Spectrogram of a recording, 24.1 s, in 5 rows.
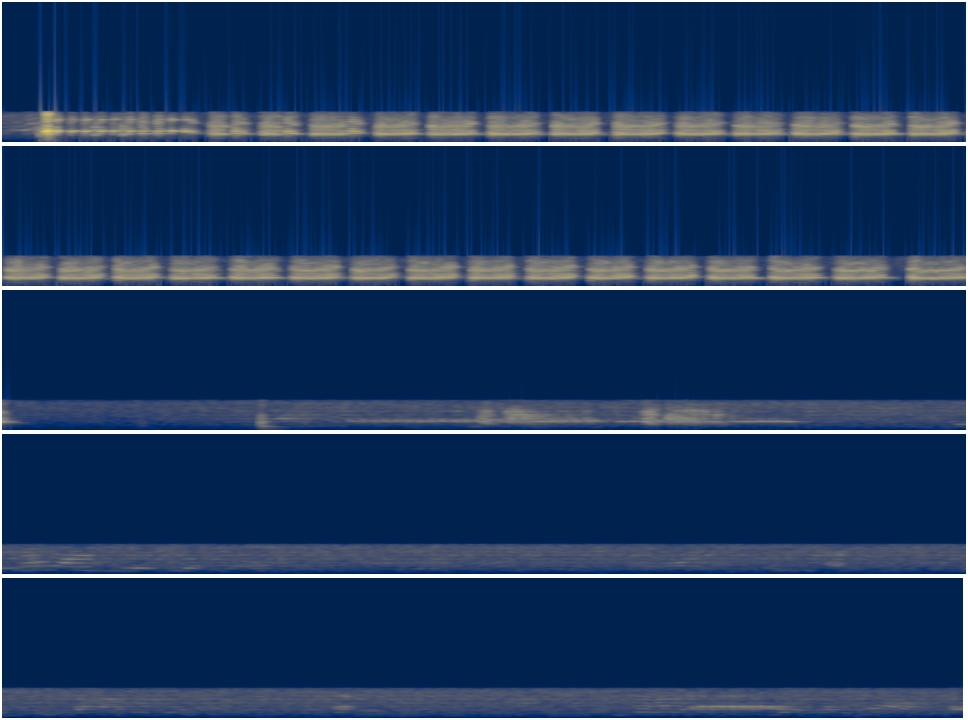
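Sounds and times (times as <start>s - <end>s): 
frog croaking: 0.2s - 9.8s, 22.7s - 23.3s.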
